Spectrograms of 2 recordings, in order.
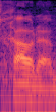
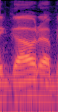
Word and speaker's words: Gouda: It's Gouda, but because I'm talking in English, I always say Gouda, because otherwise people don't understand what I'm talking about.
